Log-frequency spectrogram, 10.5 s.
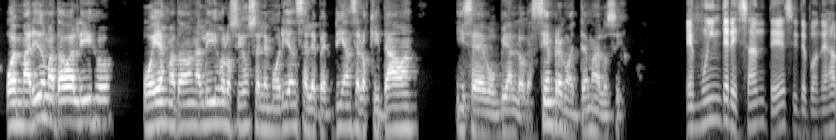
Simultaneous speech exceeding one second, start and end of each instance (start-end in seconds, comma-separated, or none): none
